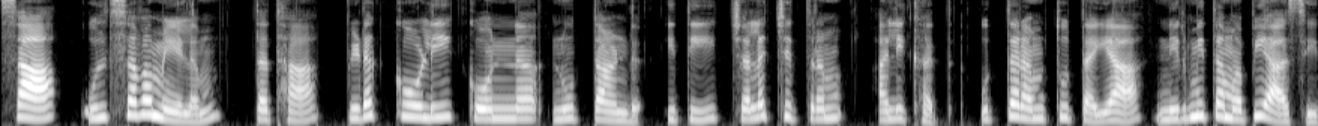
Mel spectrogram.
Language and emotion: Sanskrit, neutral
